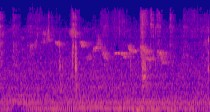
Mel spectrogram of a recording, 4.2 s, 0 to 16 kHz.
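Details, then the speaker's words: PNY RTX 3060 GPU fan after repair by lubricating the motor and pin with sewing oil: soft steady low hum, no rattle or grinding, fully silenced. "silent guys fully silenced we fixed it"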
